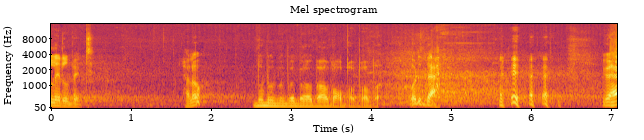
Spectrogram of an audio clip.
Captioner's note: laughter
